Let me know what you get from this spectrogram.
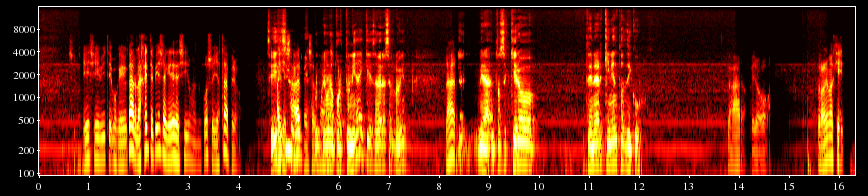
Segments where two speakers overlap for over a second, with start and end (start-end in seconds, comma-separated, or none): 4.7-6.1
